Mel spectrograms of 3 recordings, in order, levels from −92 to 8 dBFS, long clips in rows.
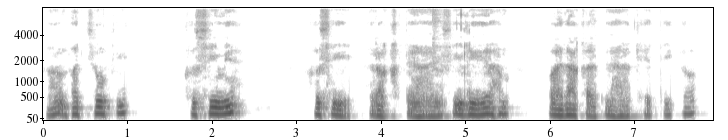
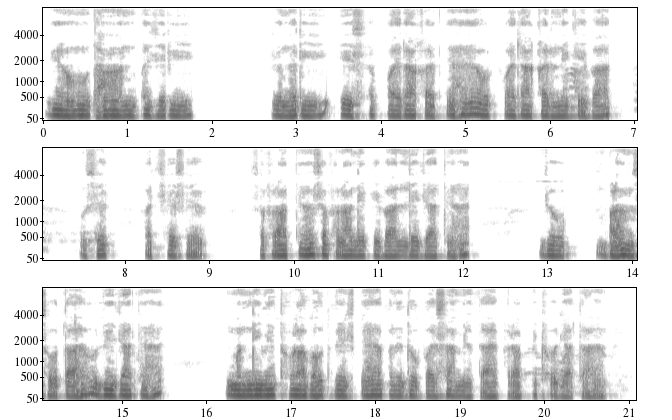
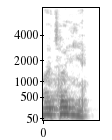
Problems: constant background noise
